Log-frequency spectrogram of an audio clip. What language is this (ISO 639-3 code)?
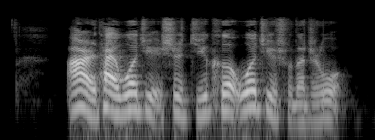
zho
